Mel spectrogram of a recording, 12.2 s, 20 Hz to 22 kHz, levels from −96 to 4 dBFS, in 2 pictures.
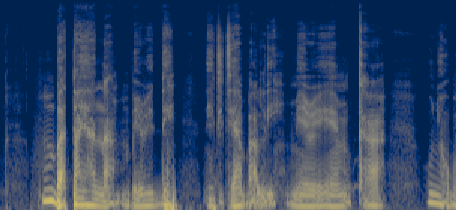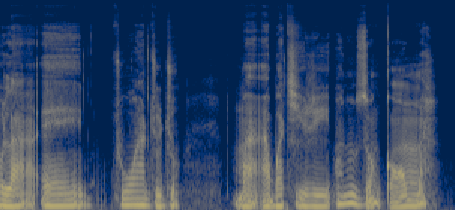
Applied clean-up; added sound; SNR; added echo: none; none; none; none.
